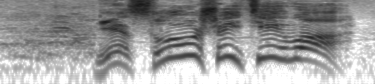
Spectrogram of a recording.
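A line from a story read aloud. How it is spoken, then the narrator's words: Shouted. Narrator (Russian): крикнул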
